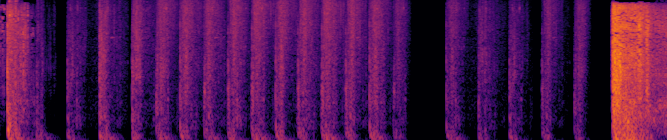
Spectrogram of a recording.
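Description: Footsteps thud quickly and evenly on grass.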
